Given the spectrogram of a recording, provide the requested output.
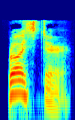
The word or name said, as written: royster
